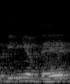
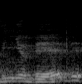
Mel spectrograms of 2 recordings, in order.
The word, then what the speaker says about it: Vinho Verde: And it's pronounced Vinho Verde in Portuguese, not Vinho Verde.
